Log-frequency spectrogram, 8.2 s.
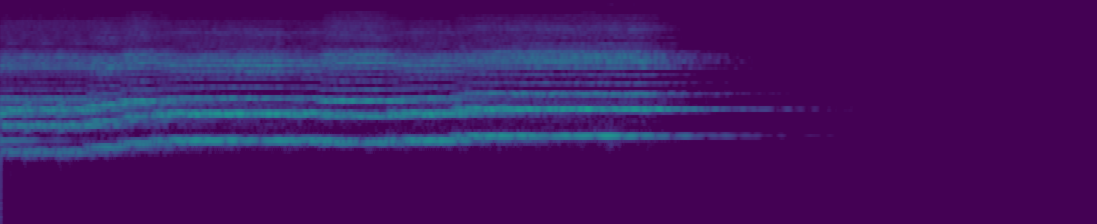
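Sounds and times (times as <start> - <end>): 
soprano singing: 0.0 - 5.5.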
